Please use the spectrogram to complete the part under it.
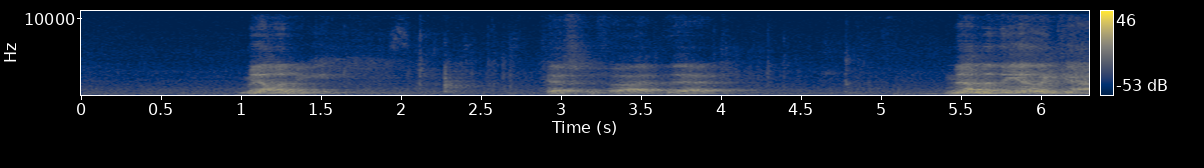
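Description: An elderly man speaks deliberately into a microphone, with pauses.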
